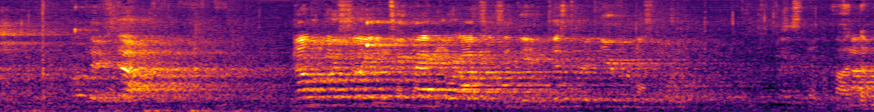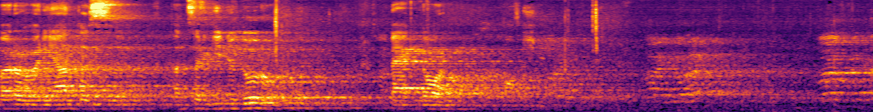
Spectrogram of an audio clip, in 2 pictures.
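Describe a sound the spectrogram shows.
A young man speaks loudly into a microphone through a loudspeaker in a large echoing gym.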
